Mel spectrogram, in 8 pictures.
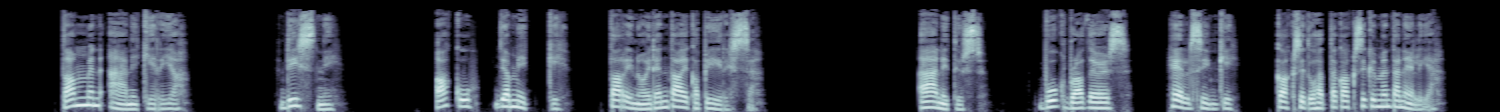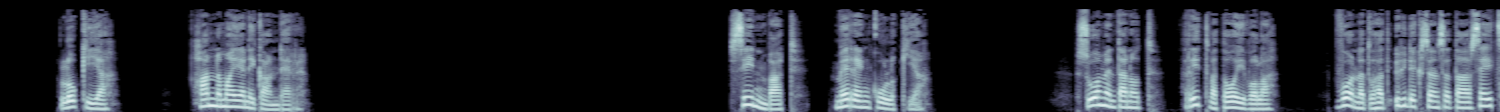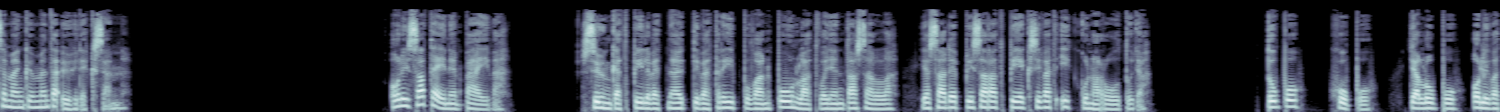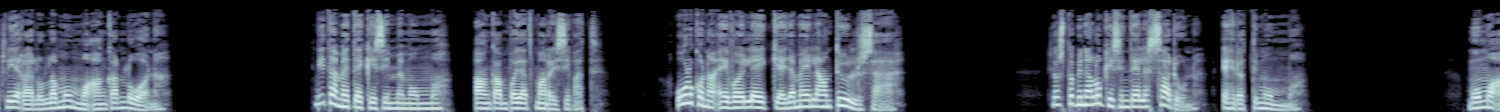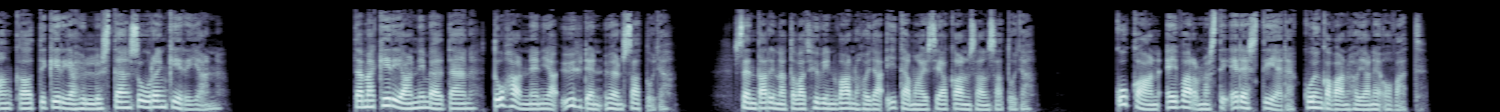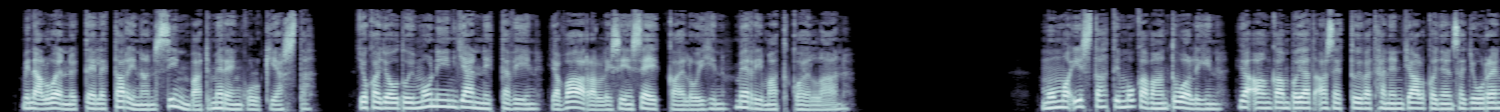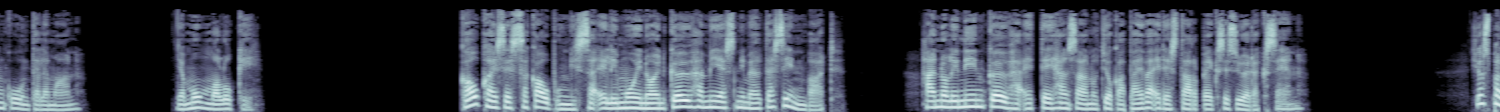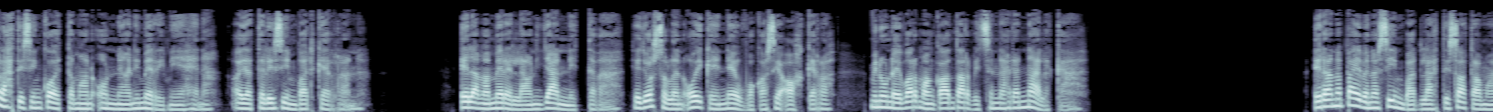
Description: Aku ja Mikki tarinoiden taikapiirissä – Ljudbok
